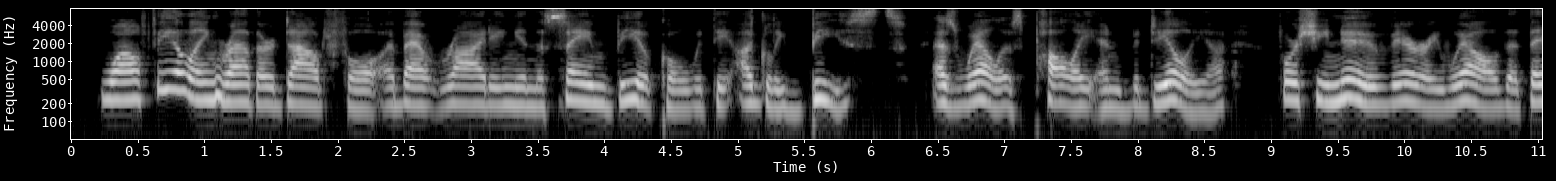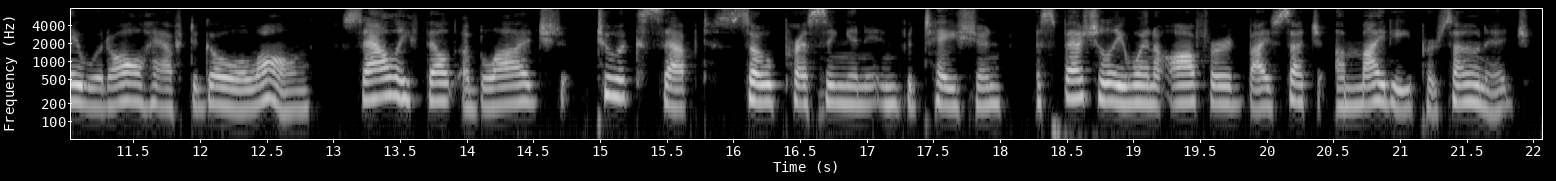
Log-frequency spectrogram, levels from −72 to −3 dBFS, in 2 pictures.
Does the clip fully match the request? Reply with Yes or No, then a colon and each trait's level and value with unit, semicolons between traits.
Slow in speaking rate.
Yes: slow, 130 wpm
